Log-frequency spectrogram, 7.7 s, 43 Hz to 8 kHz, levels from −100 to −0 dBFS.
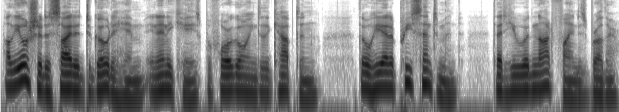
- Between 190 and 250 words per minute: Yes, average, 200 wpm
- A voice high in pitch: No, low, 115 Hz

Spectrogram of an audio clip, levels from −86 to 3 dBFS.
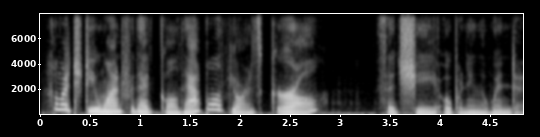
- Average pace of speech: No, fast, 210 wpm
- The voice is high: Yes, high, 215 Hz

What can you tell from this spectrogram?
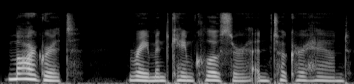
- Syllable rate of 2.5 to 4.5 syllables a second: Yes, 4.0 syllables/s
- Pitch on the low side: No, medium, 185 Hz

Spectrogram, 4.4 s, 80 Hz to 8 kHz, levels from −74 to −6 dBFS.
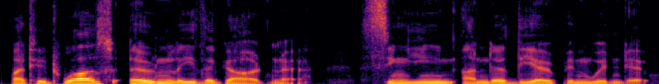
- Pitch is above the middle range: No, low, 100 Hz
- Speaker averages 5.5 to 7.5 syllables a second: No, 5.1 syllables/s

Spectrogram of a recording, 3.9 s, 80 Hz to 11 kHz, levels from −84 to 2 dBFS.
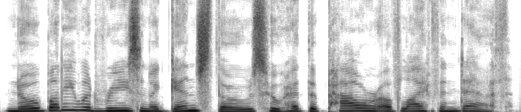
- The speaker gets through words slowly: No, average, 200 wpm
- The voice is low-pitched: No, high, 225 Hz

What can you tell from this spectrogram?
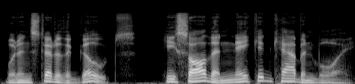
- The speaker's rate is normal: Yes, average, 185 wpm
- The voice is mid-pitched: No, low, 110 Hz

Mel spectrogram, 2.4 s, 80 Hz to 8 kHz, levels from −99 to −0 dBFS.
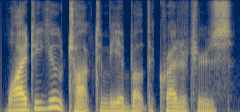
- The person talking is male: Yes, male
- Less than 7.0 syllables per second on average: Yes, 5.4 syllables/s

